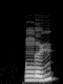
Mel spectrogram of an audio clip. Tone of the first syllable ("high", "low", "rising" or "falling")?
rising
